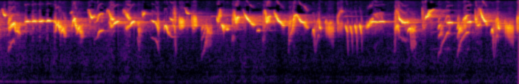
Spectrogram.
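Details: Continuous high warbling from a pintagol, a goldfinch and canary hybrid: quick varied twitters, slurred whistles and short buzzy trills with no break.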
